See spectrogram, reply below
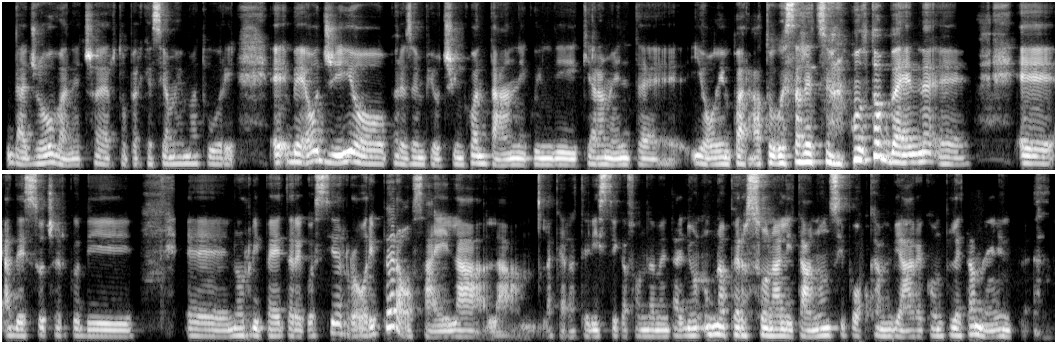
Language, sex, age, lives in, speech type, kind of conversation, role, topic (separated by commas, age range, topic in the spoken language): Italian, female, 50-54, United States, conversation, unstructured, none, Come gestisci i conflitti con un familiare stretto?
